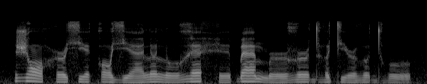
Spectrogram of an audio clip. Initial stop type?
plain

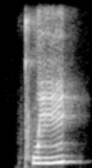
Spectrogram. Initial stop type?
aspirated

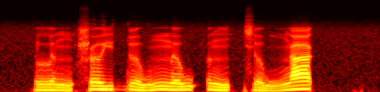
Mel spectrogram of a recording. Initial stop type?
implosive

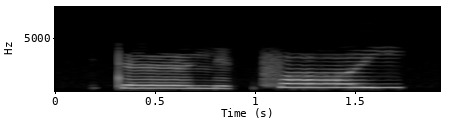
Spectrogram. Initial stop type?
plain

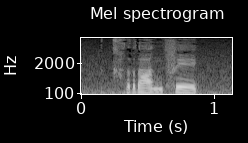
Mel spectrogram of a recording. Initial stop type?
aspirated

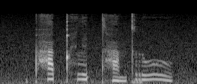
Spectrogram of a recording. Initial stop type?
aspirated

